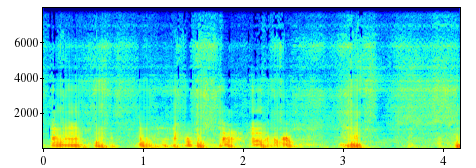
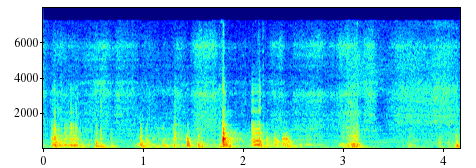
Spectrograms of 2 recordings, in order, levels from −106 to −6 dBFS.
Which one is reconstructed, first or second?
first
